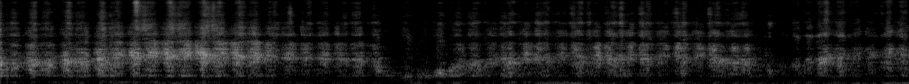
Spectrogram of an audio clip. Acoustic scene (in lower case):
restroom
